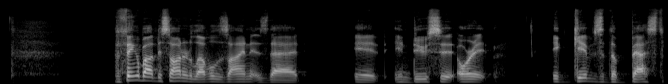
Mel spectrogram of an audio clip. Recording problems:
thin; very; fading below 700 Hz

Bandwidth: 14.5 kHz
